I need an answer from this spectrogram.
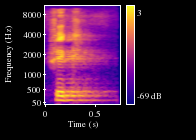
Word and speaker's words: فقہ: فقہ عام طور پر یعنی اس کا جو تلفظ ہمارے یہاں استعمال ہوتا ہے فقہ کہتے ہیں، یہ اصل لفظ فقہ ہے، فقہ، لیکن ہم اس کو اپنے تلفظ میں اپنی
